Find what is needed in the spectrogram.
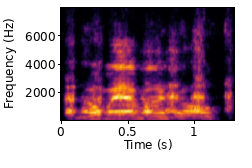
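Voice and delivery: laughing sheepish reply. Retold or imitated. Sheepish answer while laughing.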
